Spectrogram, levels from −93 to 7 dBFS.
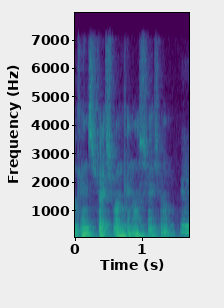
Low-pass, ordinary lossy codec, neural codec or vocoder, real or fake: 7.2 kHz; none; none; real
